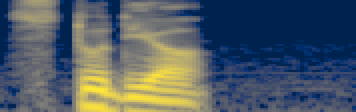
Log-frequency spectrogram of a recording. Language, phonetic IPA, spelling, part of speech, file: Polish, [ˈstudʲjɔ], studio, noun, Pl-studio.ogg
